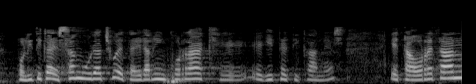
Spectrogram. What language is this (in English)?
Basque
